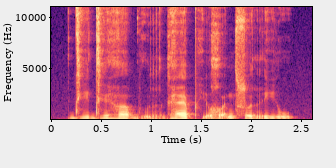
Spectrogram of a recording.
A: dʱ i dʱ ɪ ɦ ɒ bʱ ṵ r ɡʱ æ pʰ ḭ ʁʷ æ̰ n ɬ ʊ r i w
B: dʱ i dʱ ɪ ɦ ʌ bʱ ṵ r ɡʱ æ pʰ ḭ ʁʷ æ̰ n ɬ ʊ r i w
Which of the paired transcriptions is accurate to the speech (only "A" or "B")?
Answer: B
